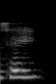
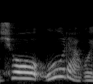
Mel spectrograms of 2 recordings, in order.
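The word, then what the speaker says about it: 青: 자, 청이라는 소리는 세이 또는 쇼우라고 읽고요.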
